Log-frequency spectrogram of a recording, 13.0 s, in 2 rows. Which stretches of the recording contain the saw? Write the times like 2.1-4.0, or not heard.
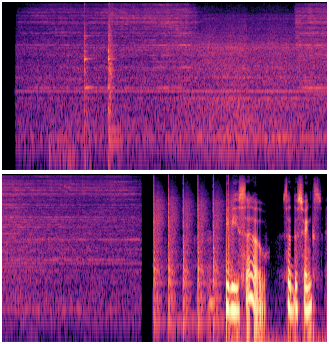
0.2-9.3.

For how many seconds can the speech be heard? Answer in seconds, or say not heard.
2 s.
